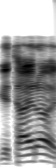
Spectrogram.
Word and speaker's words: GETIDA: Essentially, I pronounce it GETIDA. You can actually also pronounce it GETIDA.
